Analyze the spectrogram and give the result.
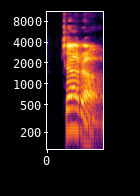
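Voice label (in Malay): "cara", Malay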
